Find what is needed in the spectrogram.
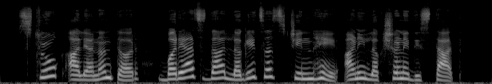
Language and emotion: Marathi, neutral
